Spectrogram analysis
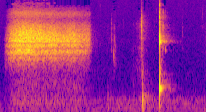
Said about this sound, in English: I've taken the wrapper off. The box is very nice. I'm opening the box. Can you get the sound of the box on the microphone? It doesn't open really. It slides.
